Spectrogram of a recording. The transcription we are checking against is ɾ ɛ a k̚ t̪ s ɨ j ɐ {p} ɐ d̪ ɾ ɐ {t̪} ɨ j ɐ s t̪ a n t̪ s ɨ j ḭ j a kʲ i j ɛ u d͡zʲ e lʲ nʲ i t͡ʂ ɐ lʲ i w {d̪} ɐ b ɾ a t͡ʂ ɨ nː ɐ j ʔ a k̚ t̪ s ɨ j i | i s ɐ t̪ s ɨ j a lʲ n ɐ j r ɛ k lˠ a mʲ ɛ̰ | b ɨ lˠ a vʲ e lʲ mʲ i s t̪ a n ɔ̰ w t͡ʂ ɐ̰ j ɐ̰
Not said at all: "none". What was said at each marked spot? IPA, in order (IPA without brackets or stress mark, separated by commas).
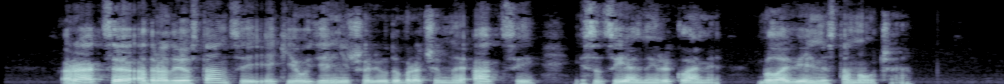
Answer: ʔ, d̪, d̪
